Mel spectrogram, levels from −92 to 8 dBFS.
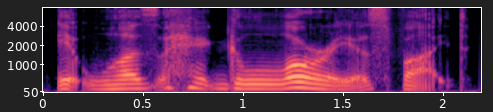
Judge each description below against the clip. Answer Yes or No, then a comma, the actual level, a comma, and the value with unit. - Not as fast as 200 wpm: Yes, slow, 135 wpm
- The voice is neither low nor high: Yes, medium, 150 Hz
